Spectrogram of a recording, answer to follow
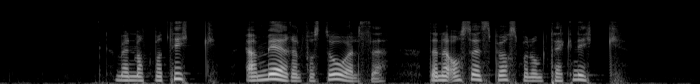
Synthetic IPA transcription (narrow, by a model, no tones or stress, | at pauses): mɛnmɑt̪mɑt̪ʰɪk | æːʁmeːʁɛːnfɔst̪oːəlsə | d̪̥ɛnæːʁʔɔsɔɛɪt̪spœʁsmoːlʊmt̪ʰɛknɪk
